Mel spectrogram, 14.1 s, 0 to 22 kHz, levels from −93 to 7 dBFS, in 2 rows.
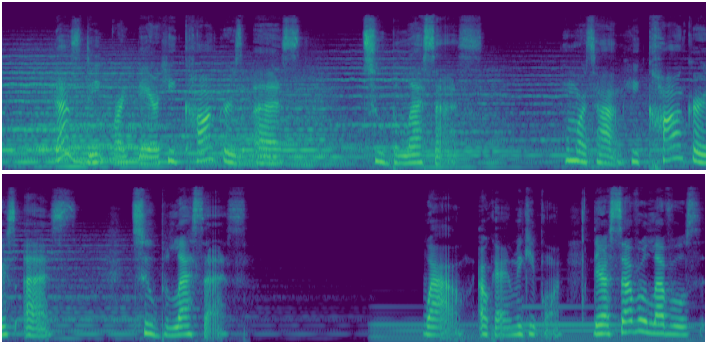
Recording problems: background music; loud; throughout; 7 dB below the speech

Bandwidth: 15.5 kHz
